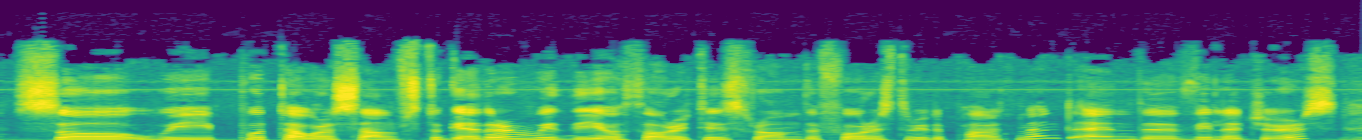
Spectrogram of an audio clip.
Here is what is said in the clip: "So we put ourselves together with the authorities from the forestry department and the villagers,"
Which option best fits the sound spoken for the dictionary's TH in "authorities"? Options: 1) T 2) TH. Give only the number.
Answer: 2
